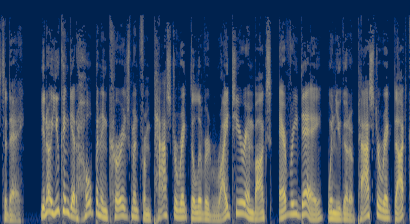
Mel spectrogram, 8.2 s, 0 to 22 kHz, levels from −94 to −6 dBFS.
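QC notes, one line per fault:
No faults heard in this speech recording.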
